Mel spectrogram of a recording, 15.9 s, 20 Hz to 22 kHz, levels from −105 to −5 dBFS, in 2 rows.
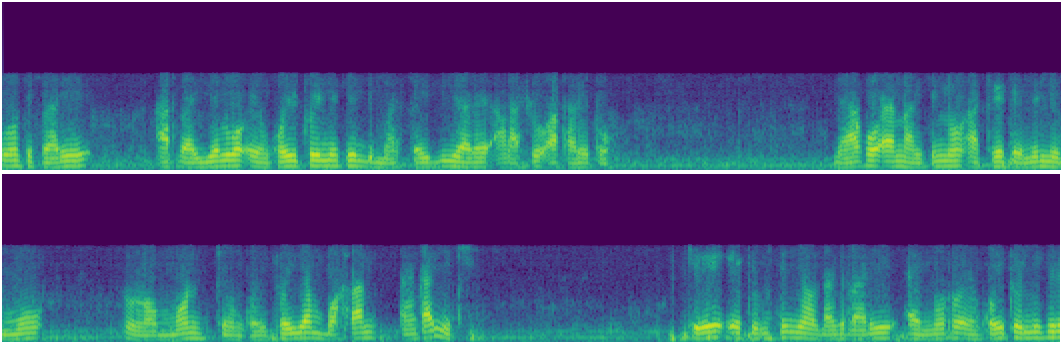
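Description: From start to finish this is tandem speech coding: the roughness, muffling and warble fit three low-rate speech codecs in a row, plausibly G.729A, iLBC and GSM full rate, each re-encoding the previous one's damage. Nothing comes through above 3.8 kHz.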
